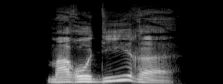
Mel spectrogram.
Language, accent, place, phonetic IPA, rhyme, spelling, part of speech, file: German, Germany, Berlin, [ˌmaʁoˈdiːʁə], -iːʁə, marodiere, verb, De-marodiere.ogg
- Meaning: inflection of marodieren: 1. first-person singular present 2. first/third-person singular subjunctive I 3. singular imperative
